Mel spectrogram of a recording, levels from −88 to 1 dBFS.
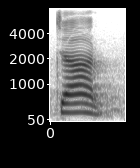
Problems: none marked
